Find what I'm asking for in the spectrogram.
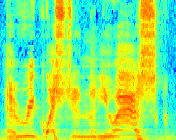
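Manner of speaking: high, slow cackling witch; old witch voice. A narrator's reading. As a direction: warn her like a crooked old hag. Baba Yaga voiced.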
